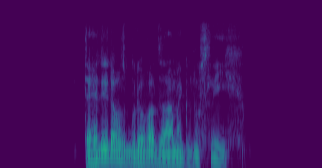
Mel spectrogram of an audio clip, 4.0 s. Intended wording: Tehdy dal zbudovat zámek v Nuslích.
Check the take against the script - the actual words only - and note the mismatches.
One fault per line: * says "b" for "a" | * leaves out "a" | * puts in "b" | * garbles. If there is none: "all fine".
all fine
